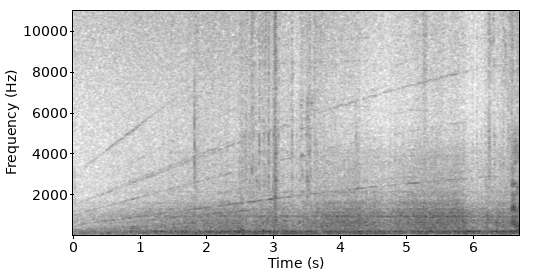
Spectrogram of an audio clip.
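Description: A BMW i3 S electric car accelerating at full throttle on an open road, a steady, continuous low whir and road rumble heard from inside, building slightly and holding loud throughout with no talk.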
